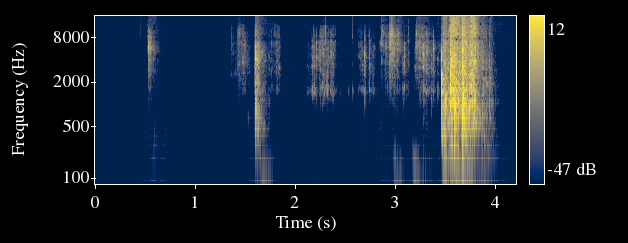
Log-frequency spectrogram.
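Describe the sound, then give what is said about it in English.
Physical dice are rolled for an ASMR demonstration, rattling and clattering: a couple of sharp isolated clicks, then a run of scattered rattling taps building to a loud, dense crunchy tumble near the end. No one speaks. “I'm going to take some physical dice out, and I'm going to roll them.”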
